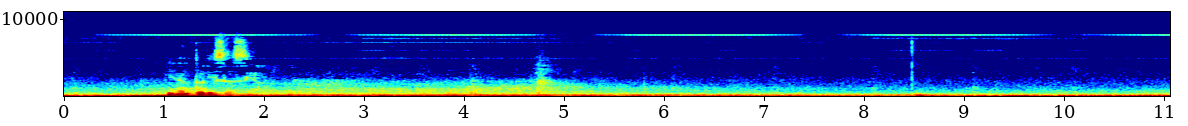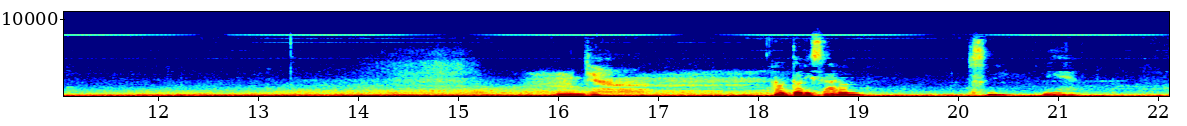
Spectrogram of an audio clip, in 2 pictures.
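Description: A middle-aged woman sighs and murmurs softly close by.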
